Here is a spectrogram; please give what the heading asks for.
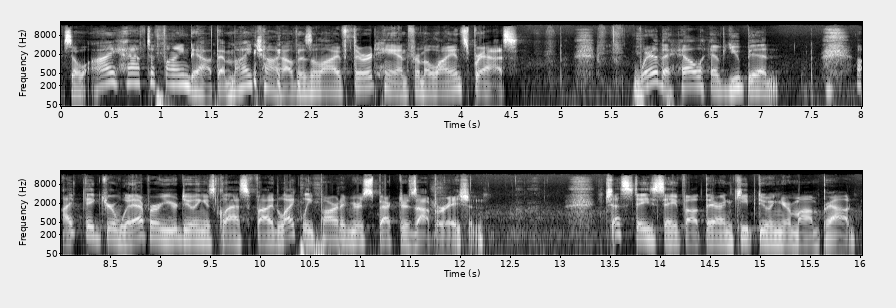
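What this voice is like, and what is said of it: Impression of Hannah Shepard. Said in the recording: “I can do a Hannah Shepherd impression, but I'll try”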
